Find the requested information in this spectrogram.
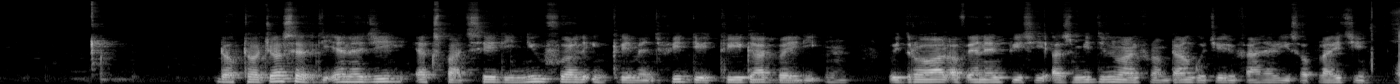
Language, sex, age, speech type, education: Nigerian Pidgin, male, 15-29, spontaneous, tertiary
